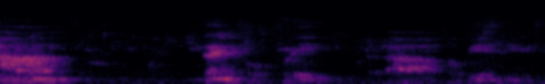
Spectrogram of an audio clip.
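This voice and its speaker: Fairly slow male speech with room echo and clearly audible background noise. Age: 70s. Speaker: keynote speaker. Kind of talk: speech at a ceremony. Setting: library ceremony with audience. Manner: conversational.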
